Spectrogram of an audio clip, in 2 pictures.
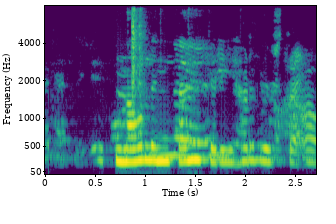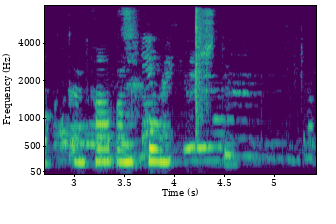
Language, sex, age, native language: Icelandic, female, 15, Icelandic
